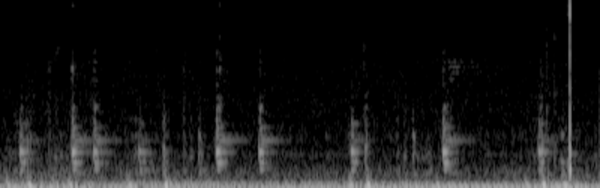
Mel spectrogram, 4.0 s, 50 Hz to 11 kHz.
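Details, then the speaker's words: Chery Tiggo 7 Sport, about 40,000 km, engine idling with the brake pedal held: irregular sharp clicks and light taps, like tapping a pan with a spoon. Owner says it isn't normal and the source is unknown; a dealer visit is planned. "Ele dá como se fosse uns estalos e como se tivesse alguma coisa batendo, como se fosse de uma panela e você tivesse batendo com a com a colher."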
